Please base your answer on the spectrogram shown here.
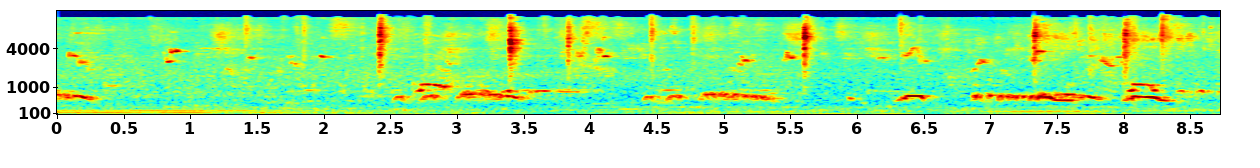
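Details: Zebra doves producing soft, bubbling trilled coos in repeated bursts, one phrase after another with short gaps, plus scattered thin chirps and a low background drone.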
